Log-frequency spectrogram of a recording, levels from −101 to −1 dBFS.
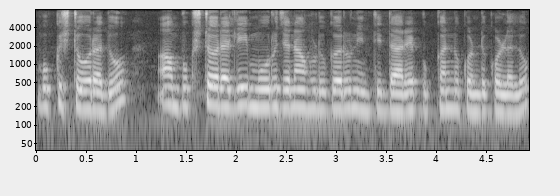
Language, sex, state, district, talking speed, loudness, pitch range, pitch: Kannada, female, Karnataka, Mysore, 180 wpm, -17 LUFS, 175-200 Hz, 185 Hz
